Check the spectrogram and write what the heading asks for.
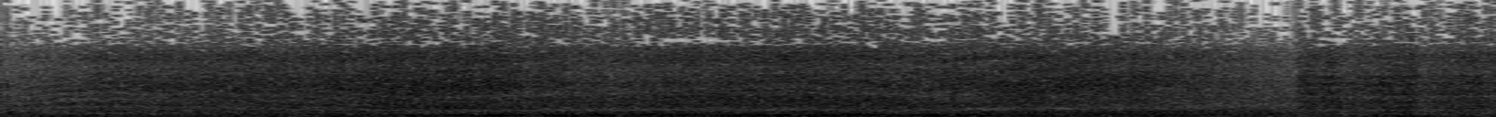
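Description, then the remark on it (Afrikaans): A roaring waterfall with strongly flowing water fills the whole recording with a dense, steady rush of water, loud, holding an even level throughout with no voices or breaks. “ek weer gekyk het na die water se sterre se se vloei se hydroloof hoe sterk dit begin loop.”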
